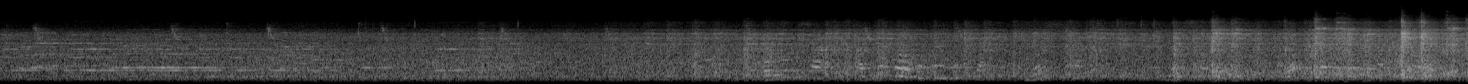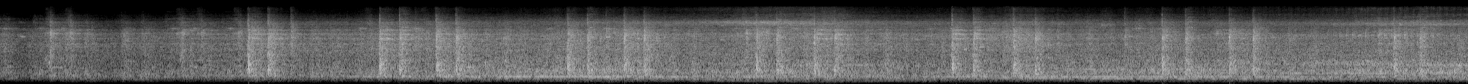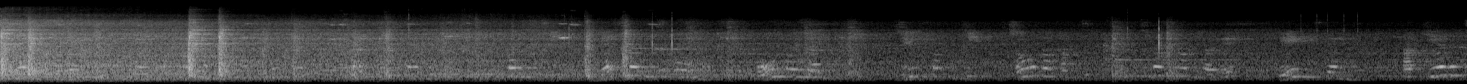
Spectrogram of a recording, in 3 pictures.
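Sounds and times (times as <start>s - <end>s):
electric train rolling past: 0.0s - 44.0s
wheels clacking over rail joints: 6.4s - 38.2s.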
